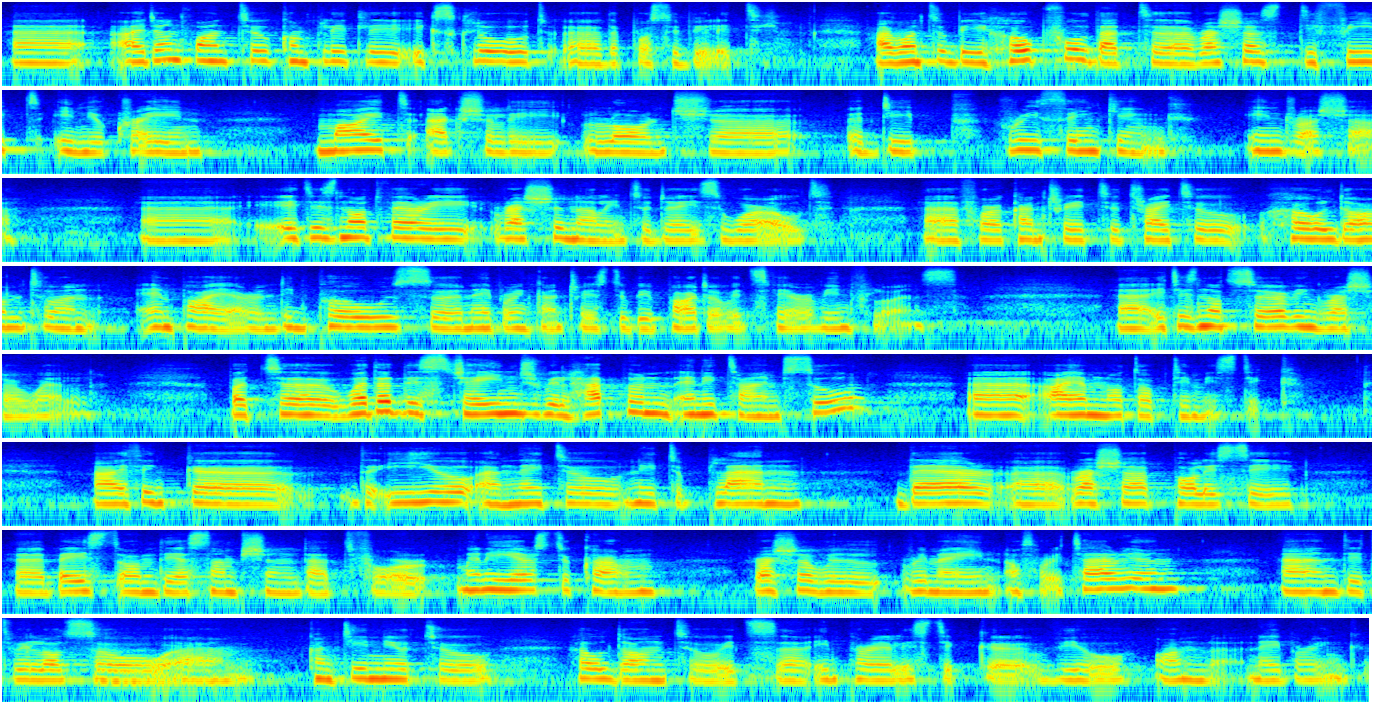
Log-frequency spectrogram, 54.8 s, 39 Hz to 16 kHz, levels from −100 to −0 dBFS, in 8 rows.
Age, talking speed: 30-49, 145 wpm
